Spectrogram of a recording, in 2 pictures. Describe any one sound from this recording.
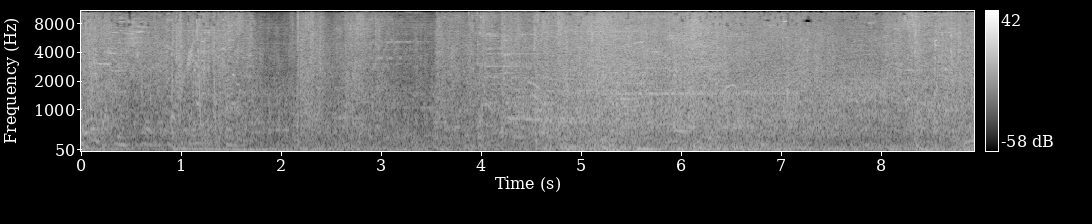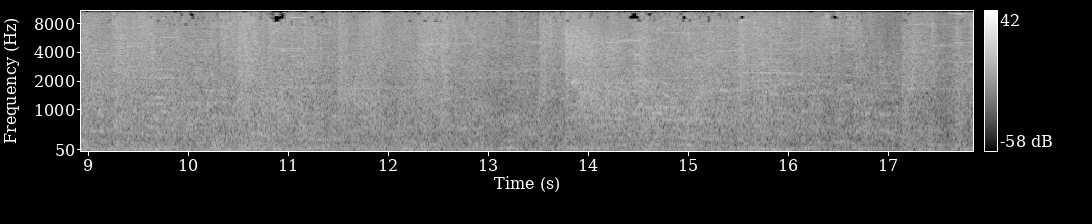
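Video game spell effects crackle, whoosh and boom in a hectic battle.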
